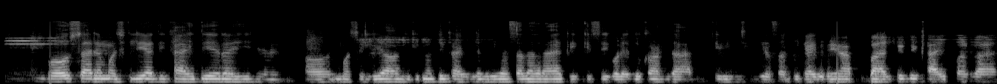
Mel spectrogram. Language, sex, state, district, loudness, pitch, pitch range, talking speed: Hindi, male, Bihar, Gopalganj, -24 LUFS, 125 Hz, 120-130 Hz, 125 wpm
